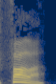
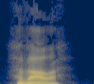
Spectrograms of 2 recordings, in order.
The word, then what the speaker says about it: hvala: As I said in the voicemail played on the air, hvala, And I was tutored on the forums how to pronounce this. You have to pronounce the H. – Or if you're lazy, you can say Fala. – Havala.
